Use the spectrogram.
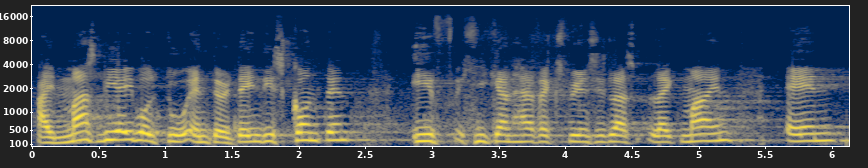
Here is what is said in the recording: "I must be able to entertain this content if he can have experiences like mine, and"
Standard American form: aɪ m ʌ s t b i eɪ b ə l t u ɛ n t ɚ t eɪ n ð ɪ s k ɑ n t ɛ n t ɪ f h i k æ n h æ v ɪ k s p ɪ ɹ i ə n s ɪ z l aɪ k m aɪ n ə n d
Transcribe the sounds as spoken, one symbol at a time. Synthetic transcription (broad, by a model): aɪ m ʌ s t b i eɪ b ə l t u ɛ n t ɚ t eɪ n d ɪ s k ɑ n t ɛ n t ɪ f h i k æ n h æ v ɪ k s p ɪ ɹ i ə n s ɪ s l aɪ k m aɪ n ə n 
